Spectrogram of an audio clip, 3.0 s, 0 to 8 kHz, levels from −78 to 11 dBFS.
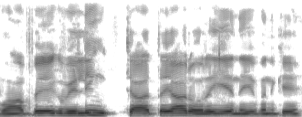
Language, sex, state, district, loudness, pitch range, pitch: Rajasthani, male, Rajasthan, Churu, -12 LUFS, 130-145 Hz, 130 Hz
